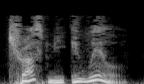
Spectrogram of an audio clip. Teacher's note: trust me 重点在 trust，而他读的是 trustme，trustme，嗯，这个重音就不对了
